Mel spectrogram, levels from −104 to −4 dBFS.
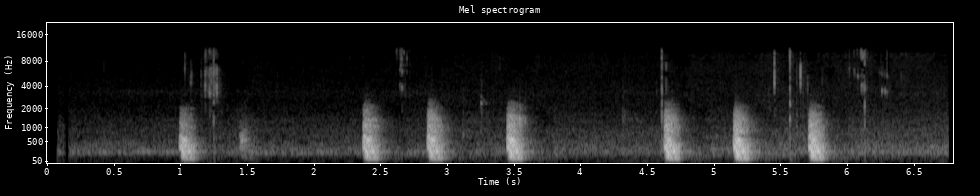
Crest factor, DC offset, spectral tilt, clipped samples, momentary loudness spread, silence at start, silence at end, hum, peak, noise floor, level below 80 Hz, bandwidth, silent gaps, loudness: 22 dB; under 0.1%; -8 dB/octave; under 0.1%; 11 LU; 1 s; 0.65 s; none; -20 dBFS; -72 dBFS; -84 dBFS; 11 kHz; none; -40 LUFS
